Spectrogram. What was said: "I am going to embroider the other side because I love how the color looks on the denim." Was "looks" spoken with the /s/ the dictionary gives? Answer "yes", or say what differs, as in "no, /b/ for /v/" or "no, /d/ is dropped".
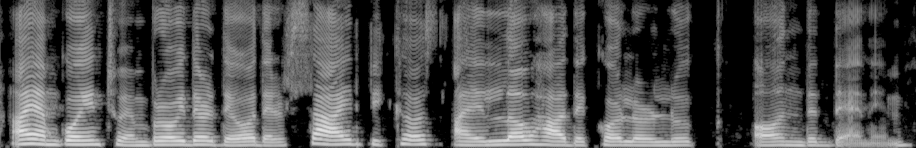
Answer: no, /s/ is dropped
